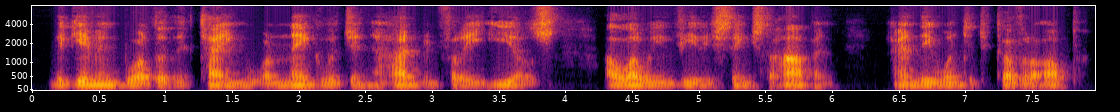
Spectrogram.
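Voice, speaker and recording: A man with a Scottish accent, very deep and low, monotone and flat at a moderate pace, with big swings in loudness. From Scotland. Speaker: common law court founder. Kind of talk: interview. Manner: hesitant, many fillers.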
